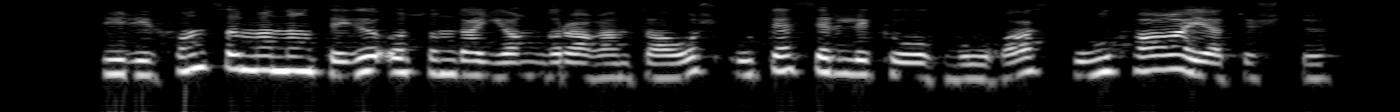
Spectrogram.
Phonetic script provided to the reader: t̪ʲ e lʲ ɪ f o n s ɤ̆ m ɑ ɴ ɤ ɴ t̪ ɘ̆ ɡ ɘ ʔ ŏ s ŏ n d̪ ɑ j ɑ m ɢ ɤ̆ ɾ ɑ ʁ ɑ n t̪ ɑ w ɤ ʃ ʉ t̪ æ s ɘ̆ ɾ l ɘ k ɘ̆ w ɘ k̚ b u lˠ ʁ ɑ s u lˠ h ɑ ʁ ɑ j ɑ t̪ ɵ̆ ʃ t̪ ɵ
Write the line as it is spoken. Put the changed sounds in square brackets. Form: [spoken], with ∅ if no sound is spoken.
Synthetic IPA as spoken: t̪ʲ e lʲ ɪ f o n s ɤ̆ m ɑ [n] ɤ ɴ t̪ ɘ̆ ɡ ɘ ʔ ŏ s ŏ n d̪ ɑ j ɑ [ɴ] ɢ ɤ̆ ɾ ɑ ʁ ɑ n t̪ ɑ w ɤ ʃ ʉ t̪ æ s ɘ̆ ɾ l ɘ k ɘ̆ w ɘ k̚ b u lˠ ʁ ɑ s u lˠ h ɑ ʁ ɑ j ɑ t̪ ɵ̆ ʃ t̪ ɵ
